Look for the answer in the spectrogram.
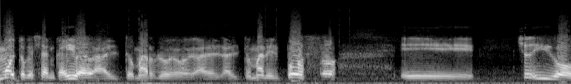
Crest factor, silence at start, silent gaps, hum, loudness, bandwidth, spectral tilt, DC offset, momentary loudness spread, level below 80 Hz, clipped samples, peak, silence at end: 12 dB; 0 s; none; none; -15 LUFS; 8.4 kHz; -5.5 dB/octave; under 0.1%; 11 LU; -40 dBFS; under 0.1%; -2 dBFS; 0 s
